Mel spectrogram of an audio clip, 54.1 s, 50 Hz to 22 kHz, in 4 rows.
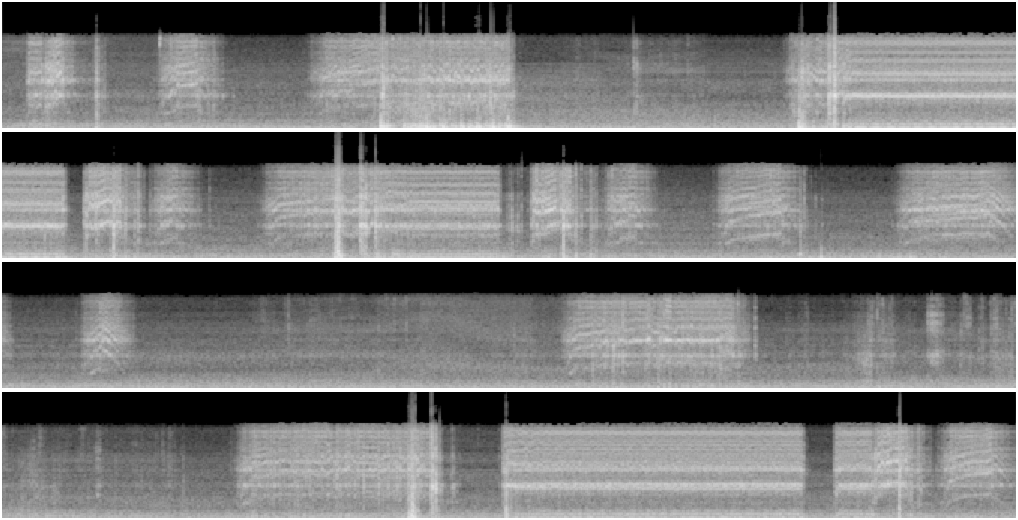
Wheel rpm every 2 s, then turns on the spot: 60, 50, 150, 110, 20, 150, 290, 170, 80, 250, 140, 80, 40, 80, 20, 10, 20, 130, 80, 20, 20, 30, 200, 130, 290, 240, 160.
8-10 30-34 38-42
